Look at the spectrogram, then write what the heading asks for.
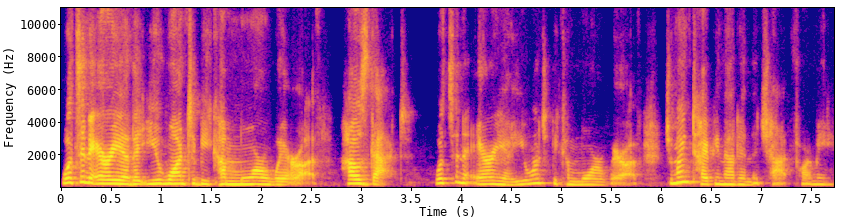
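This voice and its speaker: A woman's fairly high voice moves with ordinary pitch variation. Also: fairly quick pace. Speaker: life coach. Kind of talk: live webinar presentation. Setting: online live video session with chat. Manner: loud.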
